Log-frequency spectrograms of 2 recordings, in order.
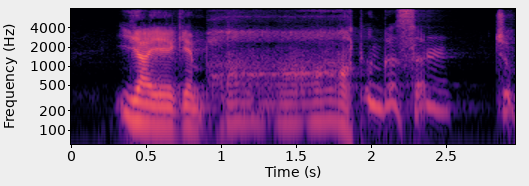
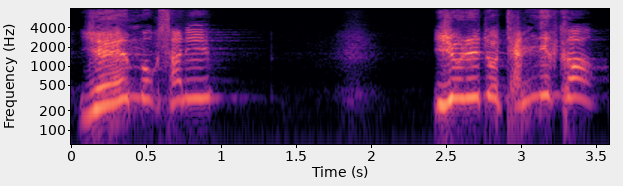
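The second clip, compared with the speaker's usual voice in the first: high, louder eager question; 12 semitones higher, 8 dB louder than usual. Retold or imitated. Deacon leaping up to ask the pastor, eagerly raised. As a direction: jump at the chance.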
